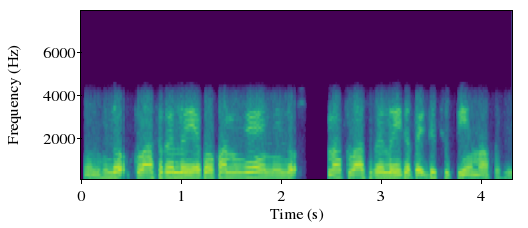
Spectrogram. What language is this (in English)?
Santali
